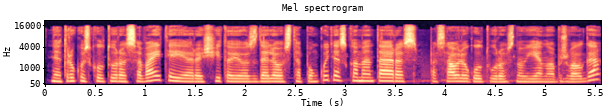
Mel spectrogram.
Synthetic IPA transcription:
nʲɛt̪ɾʊkʊskʊlˠt̪uːɾoːssɐʋɑɪt̪ʲeːjɛɾɐʃʲiːt̪oːjoːsd̪ɐlʲoːst̪ɐpʊŋkʊt̪ʲeːskɔːmʲɛnt̪ɑːɾɐspɐsɑˑʊlʲoːkʊlˠt̪uːɾoːsnɒʊjiɛnoːɐbʒʋɐlˠɡɐ

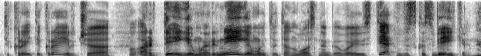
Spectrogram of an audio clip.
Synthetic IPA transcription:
t̪ʲɪkɾɐɪt̪ʲɪkɾɐɪɪrt͡ʃʲɛɐrt̪ʲɛɪɡʲɛmɐɪɐrnʲɛɪɡʲɛmɐɪt̪ʊt̪ʲɛnʋoːsnʲɛɡɐʋɐɪʋʲɪst̪ʲiɛkʋʲɪskɐsʋʲɛɪkʲɛɐnʲɛ

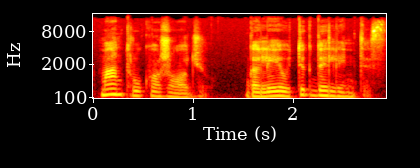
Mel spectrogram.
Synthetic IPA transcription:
mɐnt̪ɾuːkoːʒoːd͡ʒʲuː | ɡɐlʲeːjɛʊt̪ʲɪɡd̪ɐlʲɪnʲt̪ʲɪs

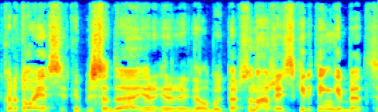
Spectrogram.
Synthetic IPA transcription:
kɐɾt̪oːjɛsʲɪkɐɪpʋʲɪsɐd̪ɐɪɾɪrɡɐlˠbuːt̪̚pʲɛɾsoːnɑːʒɐɪsʲkʲɪɾʲt̪ʲɪŋʲɡʲɪbʲɛt̪

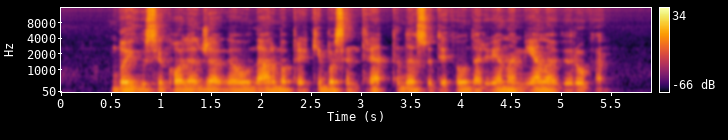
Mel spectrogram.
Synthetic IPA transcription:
bɐɪɡʊsʲɪkɔlʲɛd͡ʒʲɐɡɐʋɐʊd̪ɑˑɾbɑpʲɾʲɛkʲiːboːsʲɛnʲt̪ʲɾʲɛt̪ɐd̪ɐsʊt̪ʲɛɪkɐʊd̪ɐɾʋʲiɛnɑːmʲiɛlˠɑʋʲɪɾʊkɑːˑ

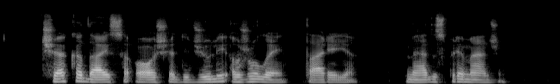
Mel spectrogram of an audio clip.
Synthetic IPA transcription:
t͡ʃʲɛkɐd̪ɑɪsɐ̰ʔoːʃʲɛd̪ʲɪd͡ʒʲʊlʲɛɪʔɐʒolˠɐɪt̪ɑːɾʲeːjɛ̰ | mʲæːd̪ʲɪspʲɾʲiɛmʲæːd͡ʒʲʊ

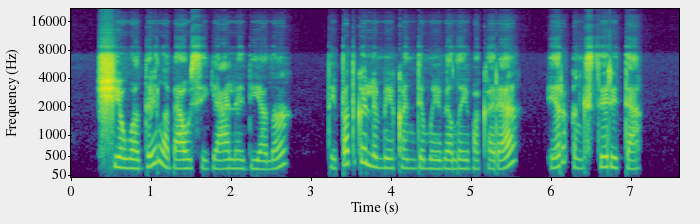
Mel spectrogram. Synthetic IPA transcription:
ʃʲiɛuɔd̪ɐɪlˠɐbʲæˑʊsʲɛɪɡʲæːlʲɛːd̪ʲiɛnɑː | t̪ɐɪpɐt̪ɡɐlʲɪmʲɪkɐnʲd̪ʲɪmɐɪʋʲeːlˠɐɪʋɐkɐɾʲɛ | ɪɾɐŋʲksʲt̪ʲɪɾʲɪt̪ʲæ

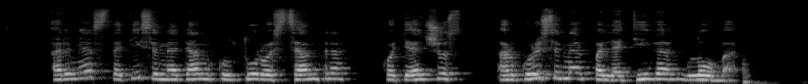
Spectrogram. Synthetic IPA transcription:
ɐɾmʲɛsːt̪ɐt̪ʲiːsʲɪmʲɛt̪ʲɛnkʊlˠt̪uːɾoːst̪sʲɛnt̪ɾɑː | koːt̪ʲɛd͡ʒʲʊs | ɐɾkʊɾʲsʲɪmʲɛpɐlʲɛt̪ʲiːʋʲæːɡlˠoːbɐ

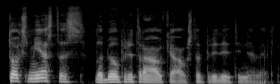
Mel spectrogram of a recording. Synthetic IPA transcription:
t̪oːksmʲiɛst̪ɐslˠɐbʲɛʊpʲɾʲɪt̪ɾɐˑʊkʲɛɐʊkʃt̪ɐpʲɾʲɪd̪ʲet̪ʲɪnʲɛ̰ːʋʲɛ̰ɾʲt̪ʲe

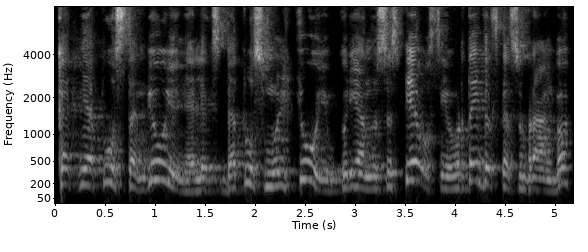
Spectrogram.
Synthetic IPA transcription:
kɐt̪nʲɛt̪uːst̪ɐmʲbʲuːjʊnʲɛlʲɪksbʲɛt̪tuːsmʊlʲkʲuːjukʊɾʲiɛnʊsʲɪsʲpʲeːʊʊsjɛʊɪɾt̪ɐɪpʋʲɪskɐssʊbɾɐŋɡoː

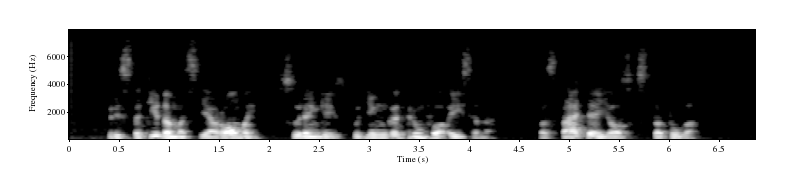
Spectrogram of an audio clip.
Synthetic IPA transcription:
pʲɾʲɪst̪ɐt̪ʲiːd̪ɐmɐsjæːɾɔːmɐɪ | sʊɾʲɛŋʲɡʲeiːˑspʊd̪ʲɪŋɡɐt̪ʲɾʲʊmfoːʔɐɪsʲɛnɑː | pɐst̪ɑːt̪ʲeːjoːsːt̪ɐt̪ʊlˠɑ

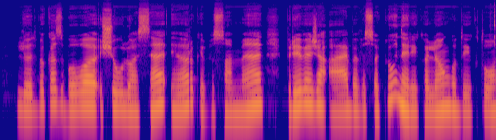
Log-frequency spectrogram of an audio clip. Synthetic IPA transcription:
lʲʊd̪ʲʋʲɪkɐs̬bʊʋoːʃʲɛʊlʲuɔsʲɛɪɾkɐɪpʋʲɪsuːmʲɛt̪̚ | pʲɾʲɪʋʲɛʒʲɛʔɐɪbʲɛʋʲɪsoːkʲuːnʲɛɾʲɛɪkɐlʲɪŋɡud̪ɐɪkt̪uː

